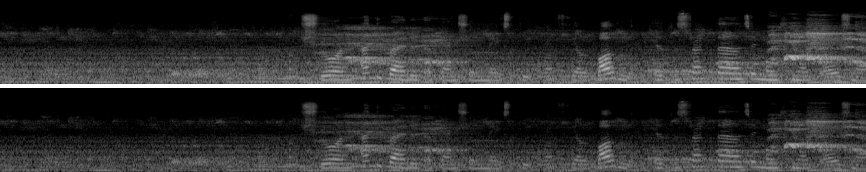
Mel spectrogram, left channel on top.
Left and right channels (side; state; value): right; quieter; 5.3 dB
